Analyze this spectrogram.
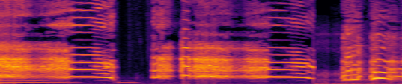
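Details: Rooster crow among heritage chicken breeds: two bright, buzzy crows, each held about a second before a falling finish, with a short low note between them and a final choppy crow.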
